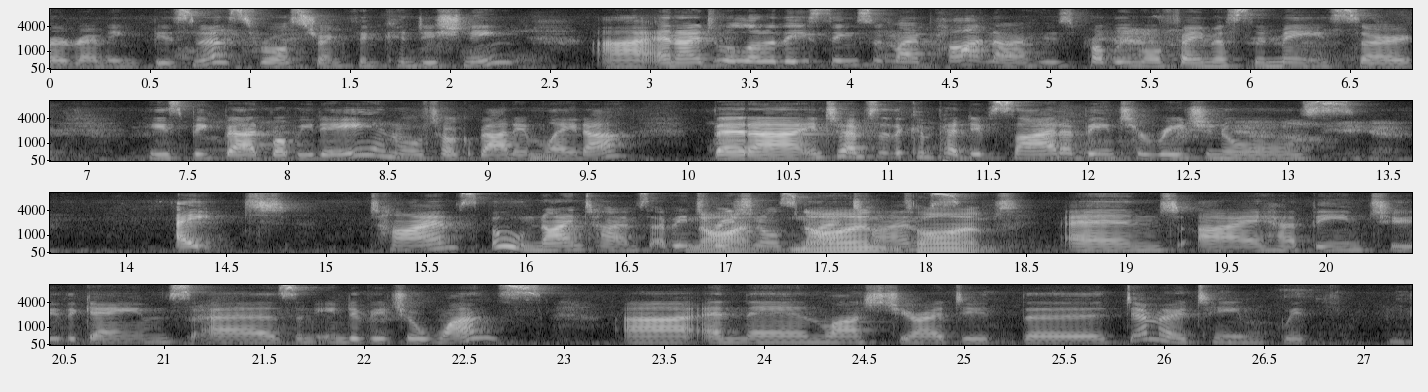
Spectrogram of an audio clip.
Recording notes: Live from an Athlete Training Camp in Bali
